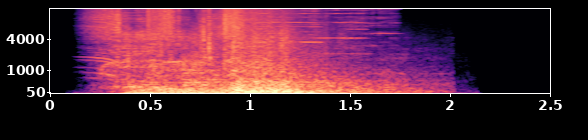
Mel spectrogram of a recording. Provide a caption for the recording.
Sound effects > Other mechanisms, engines, machines
Big robot footstep 004
Big robot footstep SFX ,is perfect for cinematic uses,video games. Effects recorded from the field.
footstep, impact, deep, resonant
